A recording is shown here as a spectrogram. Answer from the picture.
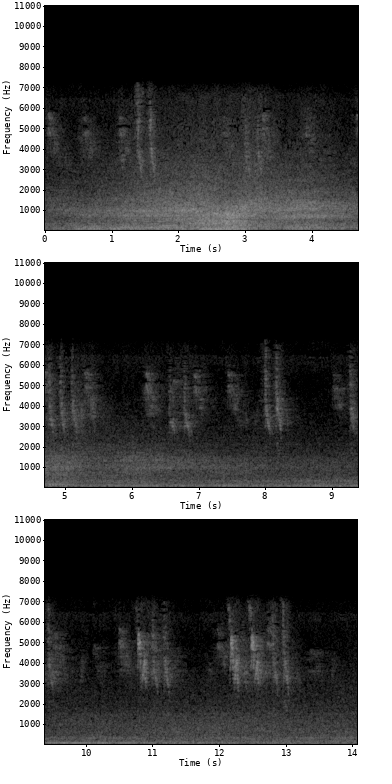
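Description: Small birds chirping in quick clusters of short high notes, repeating every second or two. A broad rushing noise swells over the first two or three seconds and fades by about five seconds in; it is the loudest sound.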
